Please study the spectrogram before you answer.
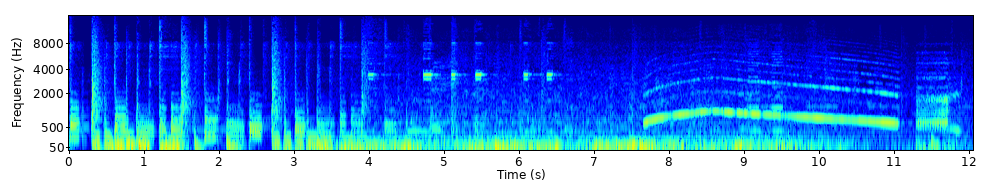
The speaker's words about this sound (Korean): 네, 여기저기서 울리는 여기저기서 울리는 사이렌 소리. 제가 지금 나와 있는 이곳은 페어팩스 카운티에 있는 첸틀리 도서관입니다.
